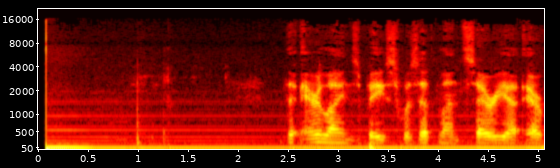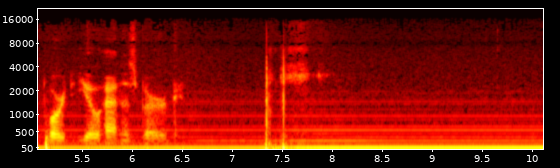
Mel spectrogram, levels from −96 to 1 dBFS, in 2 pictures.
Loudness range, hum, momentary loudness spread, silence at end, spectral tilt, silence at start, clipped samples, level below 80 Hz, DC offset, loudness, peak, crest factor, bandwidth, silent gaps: 5 LU; none; 15 LU; 0 s; -5.5 dB/octave; 0.05 s; under 0.1%; -28 dBFS; under 0.1%; -28 LUFS; -2 dBFS; 24 dB; 16.5 kHz; none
